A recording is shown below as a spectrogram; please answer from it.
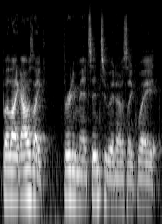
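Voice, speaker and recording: A man's voice: mid-range voice, level tone, racing, crowd noise. A young man co-hosting a podcast, chatting casually and rambling, with lots of "like". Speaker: podcast co-host. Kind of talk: casual chat.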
